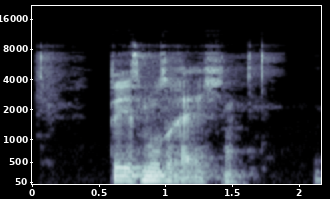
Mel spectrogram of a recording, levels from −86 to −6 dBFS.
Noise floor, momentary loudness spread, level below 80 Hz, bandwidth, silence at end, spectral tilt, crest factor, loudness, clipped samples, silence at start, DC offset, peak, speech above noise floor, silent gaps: -43 dBFS; 14 LU; -42 dBFS; 9.8 kHz; 0 s; -3.5 dB/octave; 20 dB; -18 LUFS; under 0.1%; 0.05 s; under 0.1%; -2 dBFS; 25 dB; none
